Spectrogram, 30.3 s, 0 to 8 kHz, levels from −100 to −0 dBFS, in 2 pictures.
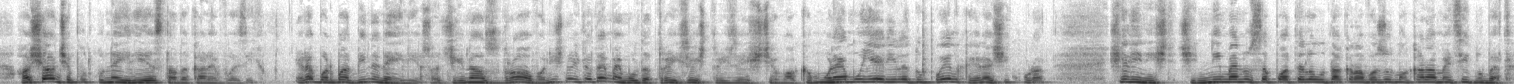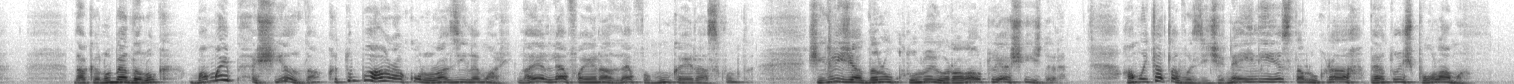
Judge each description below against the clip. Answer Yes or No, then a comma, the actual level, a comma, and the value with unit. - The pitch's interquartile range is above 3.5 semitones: Yes, average, 4.4 semitones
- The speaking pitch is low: No, high, 210 Hz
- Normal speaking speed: No, fast, 190 wpm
